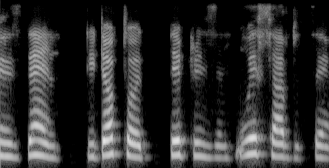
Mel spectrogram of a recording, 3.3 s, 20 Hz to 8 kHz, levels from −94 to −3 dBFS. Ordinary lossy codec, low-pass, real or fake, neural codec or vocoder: none; 7.2 kHz; fake; codec, 16 kHz, 8 kbps, FunCodec, trained on Chinese and English, 25 frames a second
